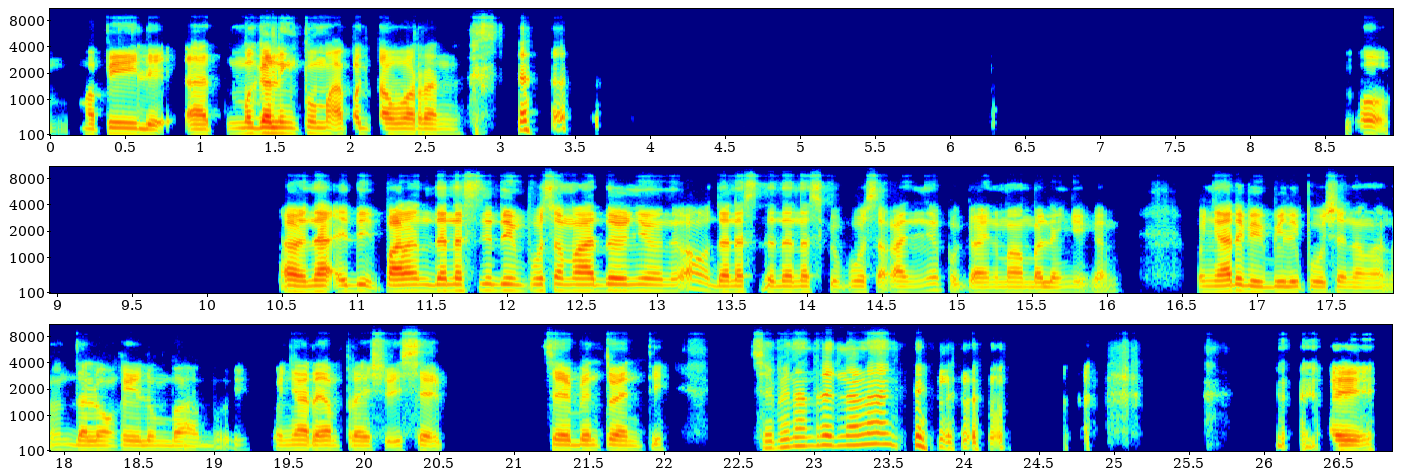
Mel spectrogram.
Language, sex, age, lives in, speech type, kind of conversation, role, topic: Filipino, male, 25-29, Philippines, conversation, unstructured, none, Ano ang gagawin mo kapag may duda ka sa kalidad ng karne?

